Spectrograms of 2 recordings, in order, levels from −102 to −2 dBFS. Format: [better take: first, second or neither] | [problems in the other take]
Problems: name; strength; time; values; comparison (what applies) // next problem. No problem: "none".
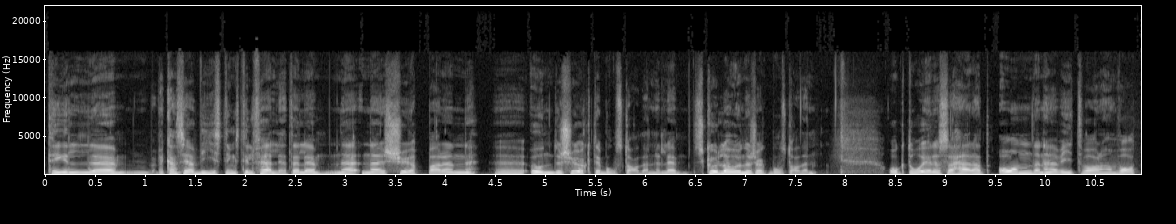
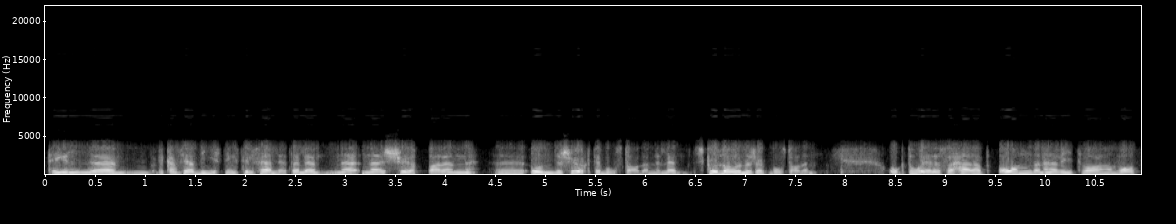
first | phone-call audio; poor line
